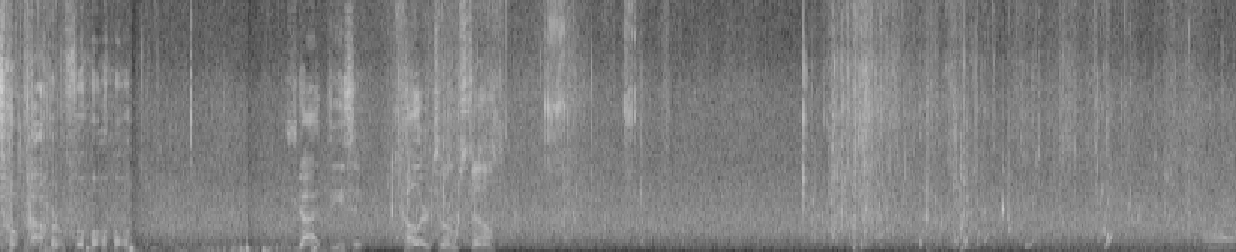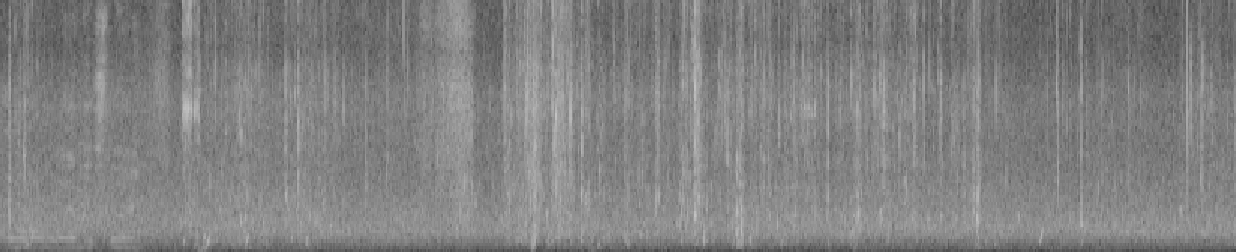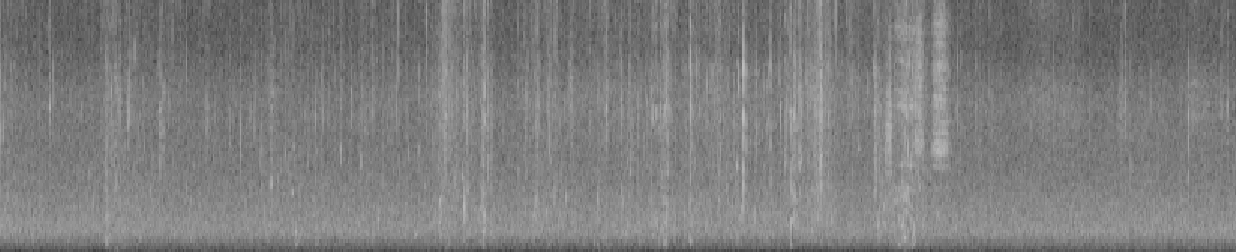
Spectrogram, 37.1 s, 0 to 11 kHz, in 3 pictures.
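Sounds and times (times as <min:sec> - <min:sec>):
flowing river water: 0:00.0 - 0:37.0
fish splashing at surface: 0:08.2 - 0:10.4.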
